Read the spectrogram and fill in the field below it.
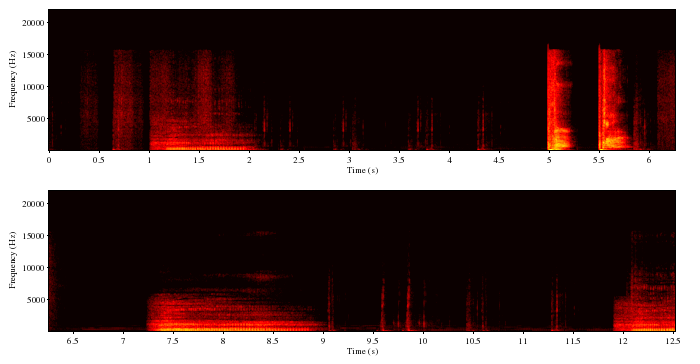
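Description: A zombie groans and moans.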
